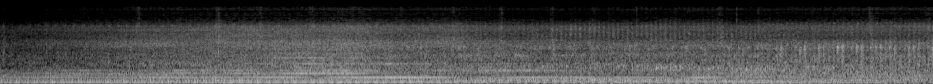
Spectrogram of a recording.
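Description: Engine of an off-road 4x4 running at low speed close by. It gets louder over the first few seconds, then holds steady.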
